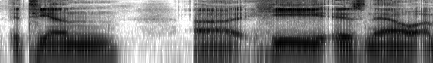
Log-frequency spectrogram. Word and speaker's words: Etienne: So, it was like A-C-H-A-N-E.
